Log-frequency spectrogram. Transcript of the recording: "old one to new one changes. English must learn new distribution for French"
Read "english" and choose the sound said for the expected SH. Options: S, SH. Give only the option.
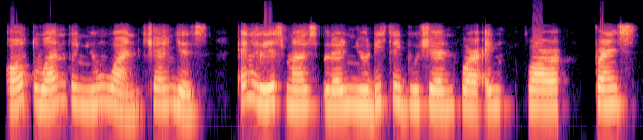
S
